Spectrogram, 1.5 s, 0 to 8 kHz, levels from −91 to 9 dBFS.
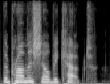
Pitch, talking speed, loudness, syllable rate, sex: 250 Hz, 205 wpm, -15 LUFS, 5.3 syllables/s, female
